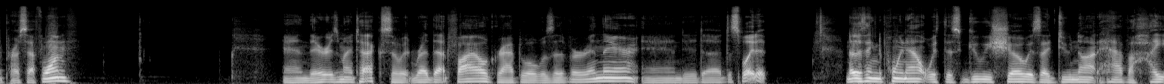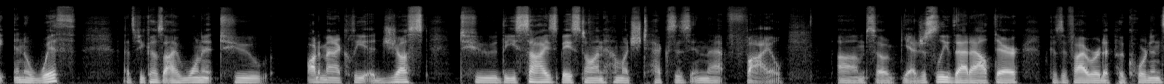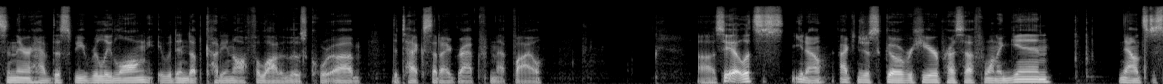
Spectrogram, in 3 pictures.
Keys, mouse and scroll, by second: 1.4 F1, 10.4 click, 11.2 click, 20.7 click, 28.0 click, 34.0 F1.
